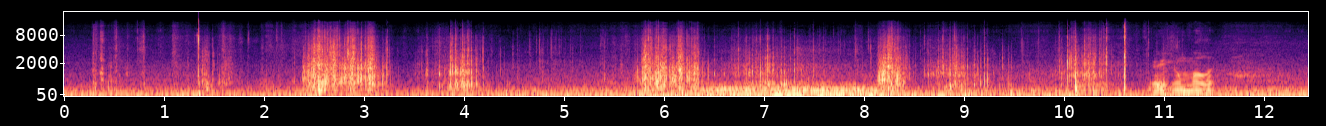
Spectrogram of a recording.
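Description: A plastic tub of dry cat treats shaken and rattled in several short bursts as treats are shaken out onto a wooden bench. A short voice sound comes near the end.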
